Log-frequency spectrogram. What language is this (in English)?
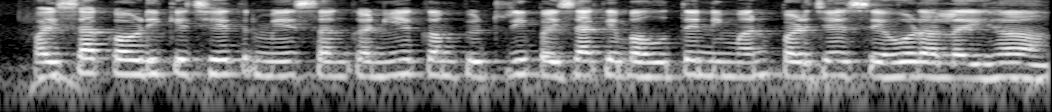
Magahi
